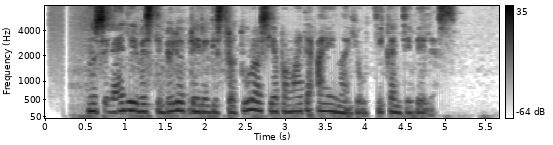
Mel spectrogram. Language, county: Lithuanian, Vilnius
